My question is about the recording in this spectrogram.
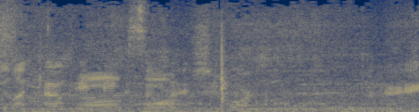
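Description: Voices talking for about the first second, over a steady low rumble.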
